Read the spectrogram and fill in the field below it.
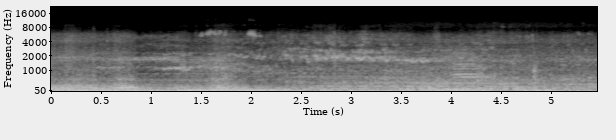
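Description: BMW E39 V8 drifting on a training course, its engine roaring loudly and continuously while the tyres skid and squeal in bursts, with voices talking over it throughout.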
